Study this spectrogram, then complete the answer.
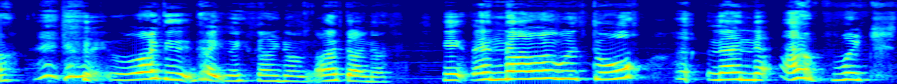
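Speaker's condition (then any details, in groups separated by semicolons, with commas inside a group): Cerebral palsy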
